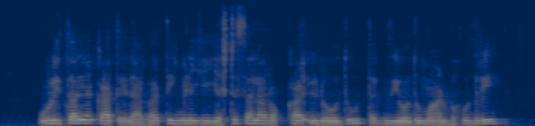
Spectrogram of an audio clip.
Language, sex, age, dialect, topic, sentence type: Kannada, female, 25-30, Dharwad Kannada, banking, question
